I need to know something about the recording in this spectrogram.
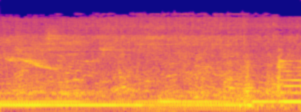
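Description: Live band's amplified guitars holding ringing, sustained notes that change pitch near the end, with shouting voices over them.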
